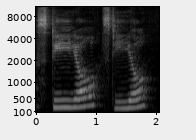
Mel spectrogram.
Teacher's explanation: because I have that dark L, the dark L has a bit of a schwa or an sound before it. You may notice that I don't go directly to a light L like steal.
